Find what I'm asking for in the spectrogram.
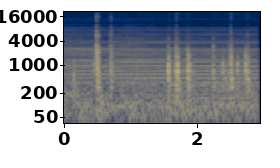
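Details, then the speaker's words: HVAC condenser unit with a domed 30/5 capacitor reading dead and a loud, chattering contactor. Steady electrical hum with scattered clicks, compressor not starting; the failed run capacitor was replaced. "I hear a little humming coming from the unit but that's about it so we'll take a look see what we got inside the control panel"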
